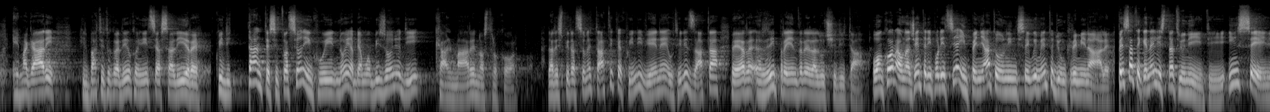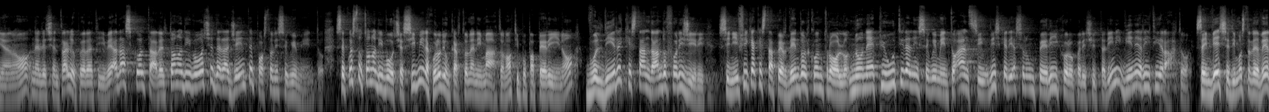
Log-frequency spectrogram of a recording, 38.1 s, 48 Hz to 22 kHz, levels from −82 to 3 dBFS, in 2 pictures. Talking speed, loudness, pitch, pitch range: 175 wpm, -25 LUFS, 160 Hz, 135-200 Hz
